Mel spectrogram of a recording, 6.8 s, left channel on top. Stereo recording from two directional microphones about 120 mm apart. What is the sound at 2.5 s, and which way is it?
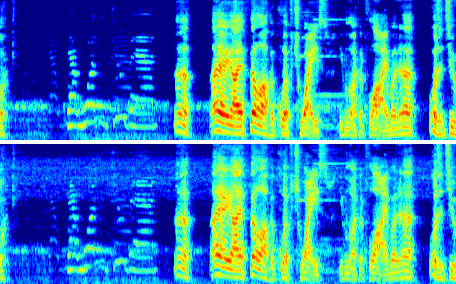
Speech, 45° left (ahead or behind).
